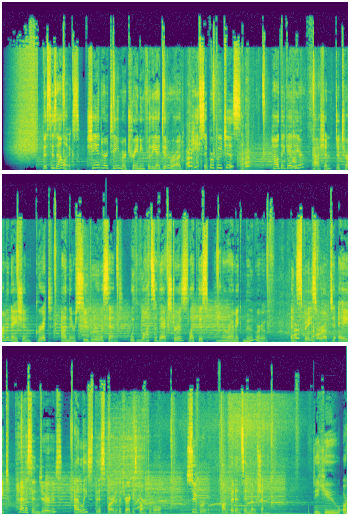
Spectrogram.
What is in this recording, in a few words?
Commercial, voice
